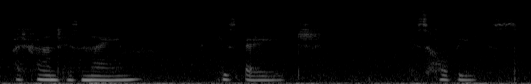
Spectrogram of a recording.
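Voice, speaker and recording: A soft-spoken woman talks very slowly at a medium pitch, with monotone, flat intonation and long, frequent pauses. Noticeable background noise runs underneath. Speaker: ASMR whisper creator. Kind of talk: softly spoken personal story.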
